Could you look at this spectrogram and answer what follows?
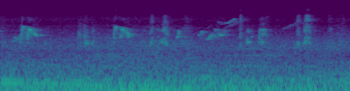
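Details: Red-whiskered bulbuls caught by trapping and kept for fighting, Cao Bằng, Vietnam, sing short clear whistled phrases about once a second, each with a quick rising or falling slur, over steady low-pitched noise.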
